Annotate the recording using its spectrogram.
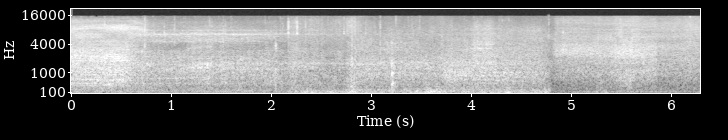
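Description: A low motor rumble with a few knocks, which cuts off about five seconds in and gives way to the quieter, steady hiss of a pressure washer spraying water.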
